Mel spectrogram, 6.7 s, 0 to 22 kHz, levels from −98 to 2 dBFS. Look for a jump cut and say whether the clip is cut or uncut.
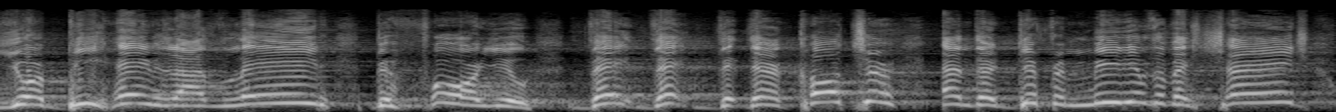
uncut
